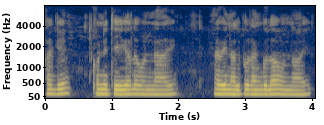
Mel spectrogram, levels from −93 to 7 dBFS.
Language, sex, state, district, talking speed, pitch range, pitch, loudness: Telugu, male, Telangana, Mahabubabad, 120 wpm, 140-150 Hz, 145 Hz, -15 LUFS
